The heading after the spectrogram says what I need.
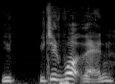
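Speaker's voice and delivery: put-on very English accent, laid on thick. Retelling a student's question about the darts: imitating a very English accent. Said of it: "He had the most English accent in the world".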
